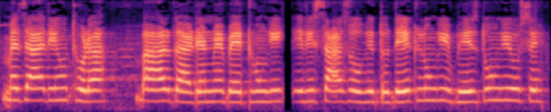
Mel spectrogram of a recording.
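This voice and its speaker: Woman doing a sweet old dadi, comforting, high cartoon voice. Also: little pitch movement, moderate pace, a bit bright. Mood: reassuring. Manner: reassuring and affectionate. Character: kind, protective old grandmother. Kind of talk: cartoon story voice acting.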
